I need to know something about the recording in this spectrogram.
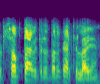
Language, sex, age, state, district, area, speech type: Odia, male, 45-60, Odisha, Nabarangpur, rural, conversation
